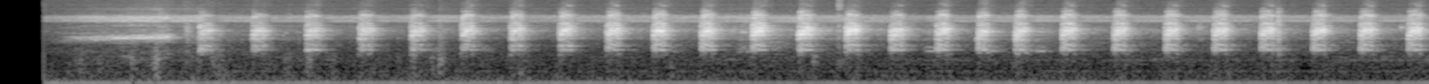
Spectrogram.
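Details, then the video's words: Captive male American green tree frog, only recently sexually mature, calling in a reptile room near spring as a recording of its species plays: short nasal honks repeated about twice a second, over a steady high whine and low hum. "just watch what happens when I play a recording of a green tree frog calling"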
